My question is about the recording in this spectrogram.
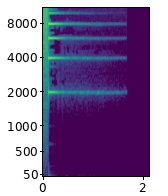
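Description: A single bright electronic ding sound effect that rings and fades away over about a second and a half, just as a short burst of static-like glitch noise cuts off at the start.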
